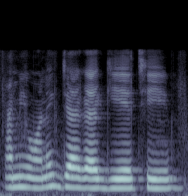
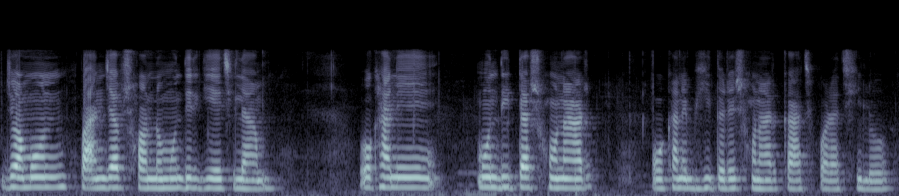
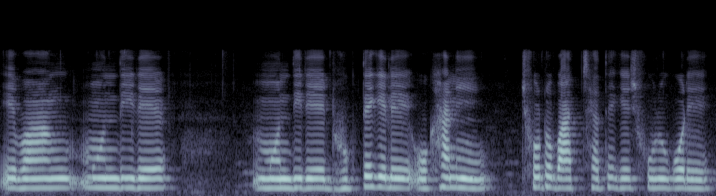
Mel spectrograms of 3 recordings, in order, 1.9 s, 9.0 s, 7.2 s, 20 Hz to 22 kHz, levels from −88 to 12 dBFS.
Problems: none marked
